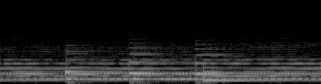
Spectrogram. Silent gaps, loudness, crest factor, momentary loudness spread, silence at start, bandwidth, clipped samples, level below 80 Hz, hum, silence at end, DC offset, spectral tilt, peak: none; -34 LUFS; 14 dB; 5 LU; 0 s; 5 kHz; under 0.1%; -62 dBFS; none; 0 s; under 0.1%; -10 dB/octave; -18 dBFS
